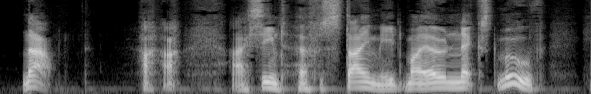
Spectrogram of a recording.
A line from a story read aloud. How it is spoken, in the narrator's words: he chuckled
